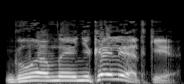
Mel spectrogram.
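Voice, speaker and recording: A man's voice: sits high, very animated, slow pace, darkish tone, dry recording, muffled recording, voice pushed up, full character voice. A male narrator voicing a crude, blustering old KGB general who barks orders in an audiobook. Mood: boisterous. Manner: barking, commanding, coarse.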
